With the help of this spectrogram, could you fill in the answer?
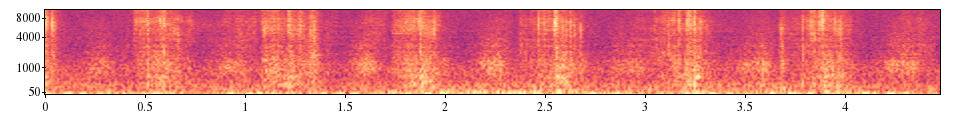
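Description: Fingernails scratch the printed graphic on the chest of a black cotton t-shirt worn under an open hoodie. Soft, bright, rasping strokes repeat at an uneven pace over a low, steady rumble, staying quiet and close throughout.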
